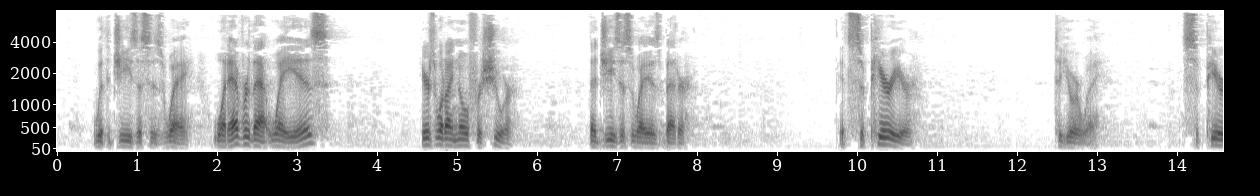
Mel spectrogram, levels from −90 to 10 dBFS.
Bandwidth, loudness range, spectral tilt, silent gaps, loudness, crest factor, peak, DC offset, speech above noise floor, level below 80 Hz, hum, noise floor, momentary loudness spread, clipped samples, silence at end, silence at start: 8 kHz; 7 LU; -3.5 dB/octave; none; -28 LUFS; 20 dB; -10 dBFS; under 0.1%; 49 dB; -82 dBFS; none; -77 dBFS; 16 LU; under 0.1%; 0 s; 0.45 s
